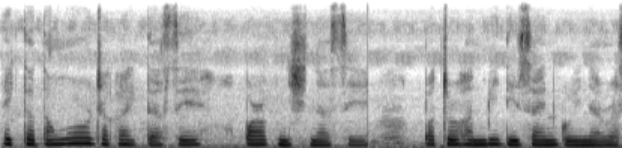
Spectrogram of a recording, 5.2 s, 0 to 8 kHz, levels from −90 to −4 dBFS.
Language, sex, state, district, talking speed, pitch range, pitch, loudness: Nagamese, female, Nagaland, Dimapur, 175 wpm, 215-240 Hz, 230 Hz, -16 LUFS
